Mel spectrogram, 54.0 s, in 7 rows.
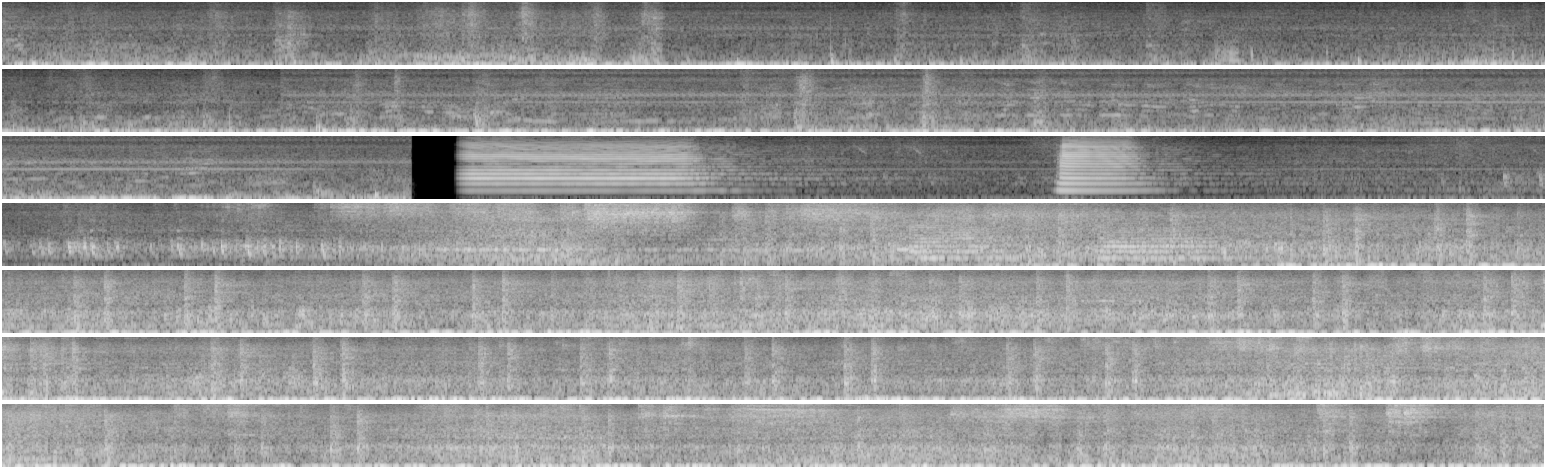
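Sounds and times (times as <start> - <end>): rushing train wheel clatter: 0.0 - 17.5, 22.7 - 54.0
oncoming train rumble: 0.0 - 54.0
train horn blasts: 17.7 - 22.9, 24.8 - 29.5.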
